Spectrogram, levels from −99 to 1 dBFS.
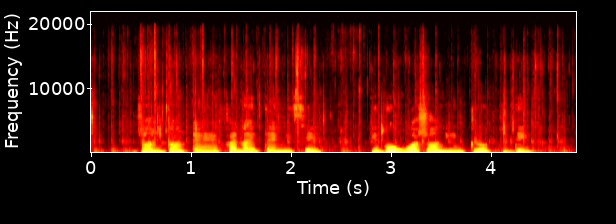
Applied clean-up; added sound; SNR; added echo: neural mask model RNNoise.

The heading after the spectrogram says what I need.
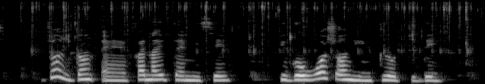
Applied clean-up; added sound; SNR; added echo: classical method log-MMSE.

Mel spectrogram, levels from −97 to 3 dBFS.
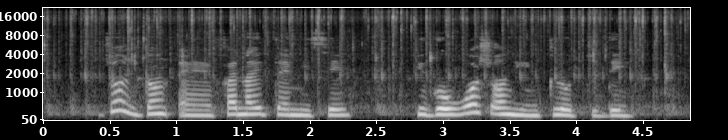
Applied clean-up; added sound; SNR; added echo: none; Rain; 18 dB; none.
